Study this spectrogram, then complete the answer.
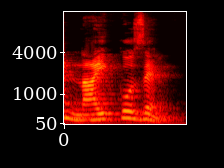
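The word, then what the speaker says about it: pnictogen: ये हमारे पास वर्ग 15 को कहते हैं नाइकोजेन। अब जैसा कि कुछ बच्चे इंग्लिश वाले भी होंगे तो देखना पी से स्टार्ट होगा, पी यहां साइलेंट होता है।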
